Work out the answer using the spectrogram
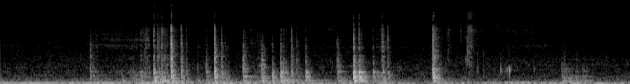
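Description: Uneven heavy thumps and clunks, roughly one or two a second, over a low running rumble; the source of the knocking is unknown.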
